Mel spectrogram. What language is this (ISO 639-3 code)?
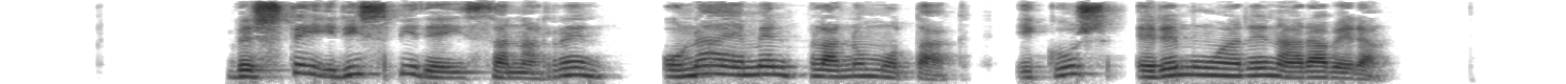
eus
